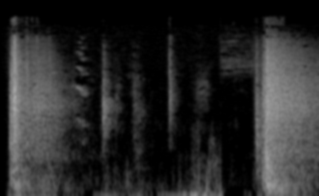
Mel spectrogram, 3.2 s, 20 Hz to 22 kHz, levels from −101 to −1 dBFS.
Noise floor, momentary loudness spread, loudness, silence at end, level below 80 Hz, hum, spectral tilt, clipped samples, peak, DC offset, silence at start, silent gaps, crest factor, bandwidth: -68 dBFS; 24 LU; -32 LUFS; 0 s; -66 dBFS; none; 0 dB/octave; under 0.1%; -8 dBFS; under 0.1%; 0.1 s; none; 30 dB; 16 kHz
